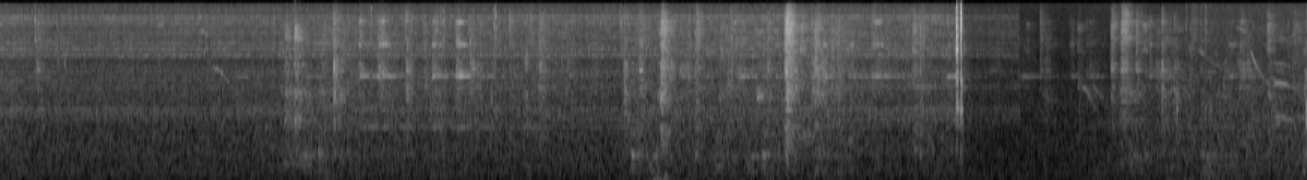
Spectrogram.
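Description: Outdoor harbour background: a steady faint hiss with a few scattered sharp clicks and knocks, the sharpest about six seconds in.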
